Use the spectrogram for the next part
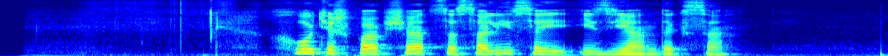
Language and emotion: Russian, neutral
